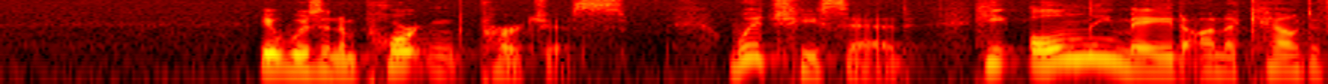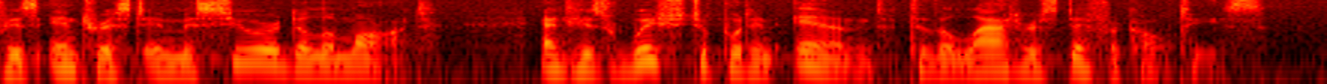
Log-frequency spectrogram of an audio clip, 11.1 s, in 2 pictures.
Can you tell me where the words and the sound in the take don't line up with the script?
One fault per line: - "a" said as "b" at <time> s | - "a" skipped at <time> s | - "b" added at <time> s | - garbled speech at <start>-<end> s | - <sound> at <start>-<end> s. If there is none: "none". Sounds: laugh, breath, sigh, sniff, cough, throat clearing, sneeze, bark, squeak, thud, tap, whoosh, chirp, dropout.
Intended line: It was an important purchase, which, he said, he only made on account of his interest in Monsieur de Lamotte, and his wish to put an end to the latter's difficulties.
none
